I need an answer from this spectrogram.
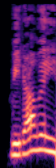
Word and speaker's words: Wirraway: a -1 側面図言語に忠実な発音をカタカナ表記としてはヴィラウェイがより近いありがとうございます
